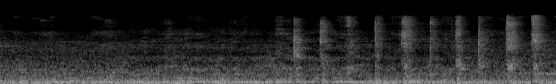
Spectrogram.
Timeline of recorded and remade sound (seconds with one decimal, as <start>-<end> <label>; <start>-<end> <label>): 0.0-1.3 recorded; 1.3-4.7 remade; 4.7-5.6 recorded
